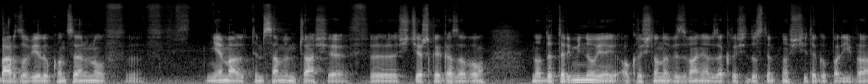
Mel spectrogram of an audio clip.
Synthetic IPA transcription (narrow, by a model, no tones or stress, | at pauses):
baɾd̪zɔvʲjɛlukɔnt̪sɛɾnuf | ɲɛmalt̪ɘmsamɘmt͡ʂaɕɛvɕt͡ɕɛʂkɛɡazɔvɔ̃w̃ | nɔd̪ɛt̪ɛɾmʲinujɛʔɔ̰kɾɛɕlɔnɛvɘzvaɲavzakɾɛɕɛd̪ɔst̪ɛmpnɔɕt͡ɕit̪ɛɡɔpalʲiva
